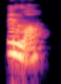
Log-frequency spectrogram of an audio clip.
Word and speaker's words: Benoit: Let me bring, and I think I mispronounced your name. Is it Benoit or Benoit? – Benoit.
